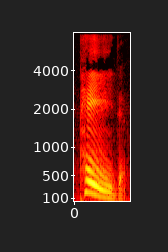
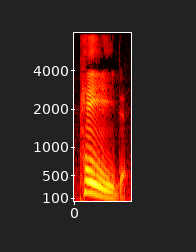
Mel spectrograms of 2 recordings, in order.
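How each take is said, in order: The two takes are said the same way.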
